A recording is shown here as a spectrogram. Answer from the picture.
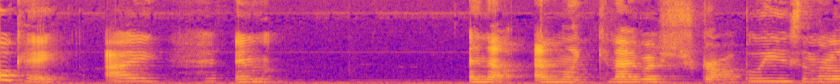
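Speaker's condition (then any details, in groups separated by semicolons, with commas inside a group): Cerebral palsy; infant ventilator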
